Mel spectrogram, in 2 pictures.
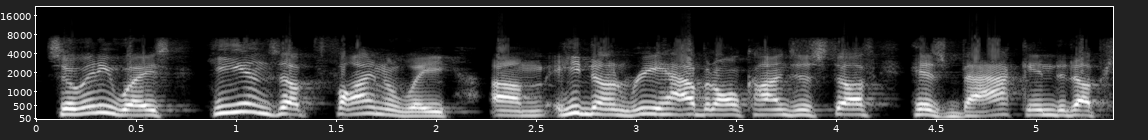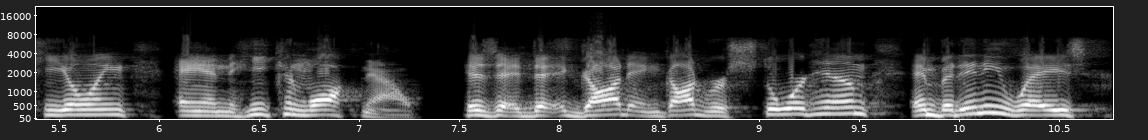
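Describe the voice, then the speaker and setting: Male preacher, rambling storyteller, higher-pitched, lo-fi church recording. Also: normal speed, hardly any pauses. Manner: rambling, repeats "so anyways" and restarts, acts out quoted dialogue. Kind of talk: sermon storytelling.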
